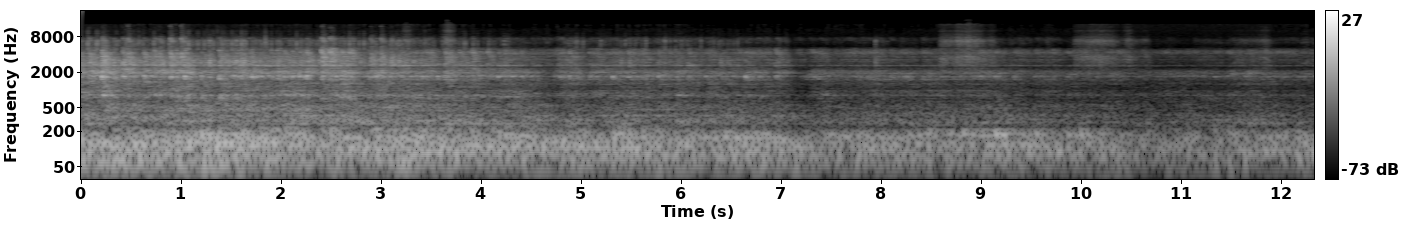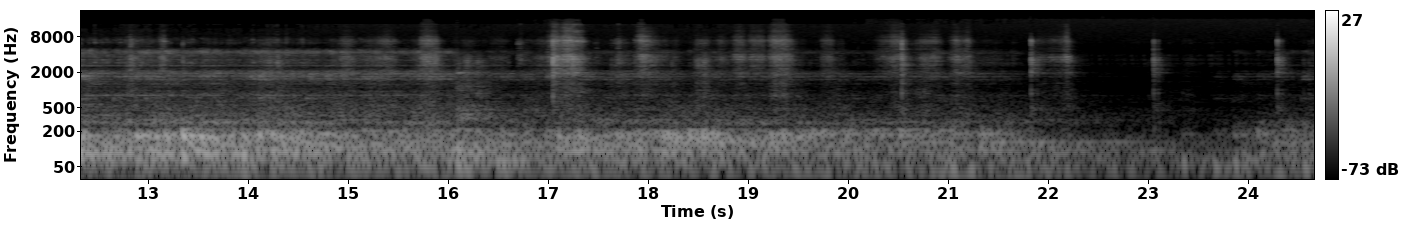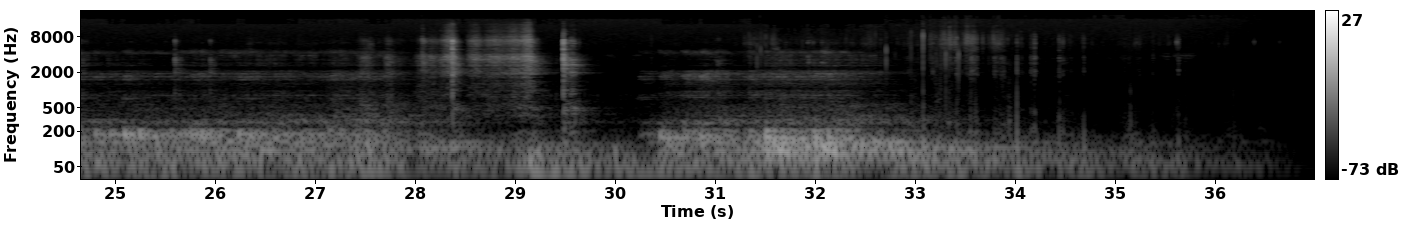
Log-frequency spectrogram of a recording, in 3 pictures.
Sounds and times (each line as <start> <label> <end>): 24.2 trailing a stick along the fence 29.7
